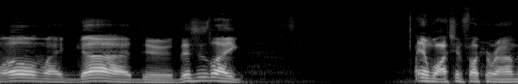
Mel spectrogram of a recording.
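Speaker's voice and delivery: ordinary delivery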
